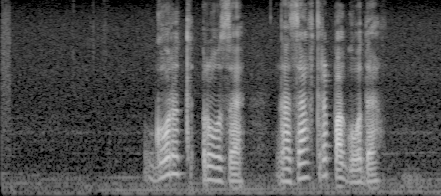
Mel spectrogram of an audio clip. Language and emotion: Russian, neutral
